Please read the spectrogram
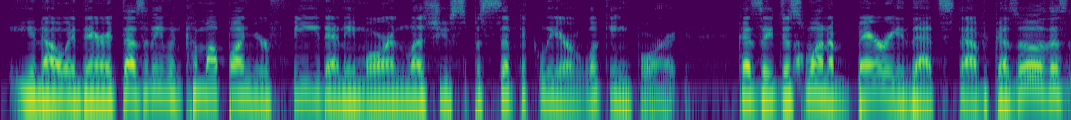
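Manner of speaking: ordinary talk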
